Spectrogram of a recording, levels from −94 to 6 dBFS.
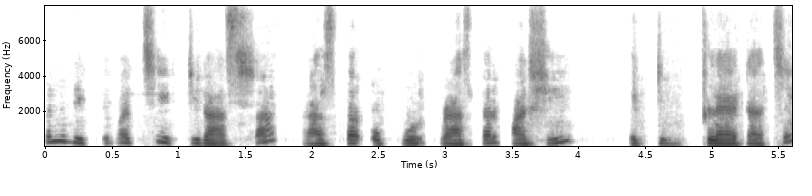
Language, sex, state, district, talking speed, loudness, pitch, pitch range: Bengali, female, West Bengal, Jalpaiguri, 140 wpm, -30 LUFS, 200 Hz, 180-230 Hz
